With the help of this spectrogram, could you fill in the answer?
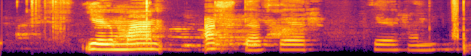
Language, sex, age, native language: Icelandic, female, 9, Icelandic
